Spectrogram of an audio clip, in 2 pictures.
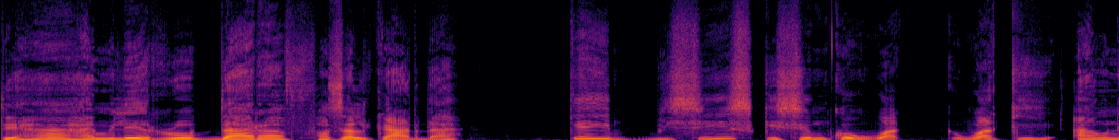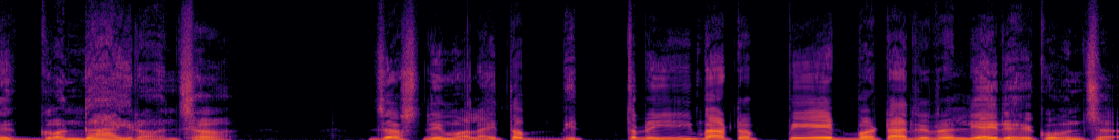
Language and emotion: Nepali, disgusted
